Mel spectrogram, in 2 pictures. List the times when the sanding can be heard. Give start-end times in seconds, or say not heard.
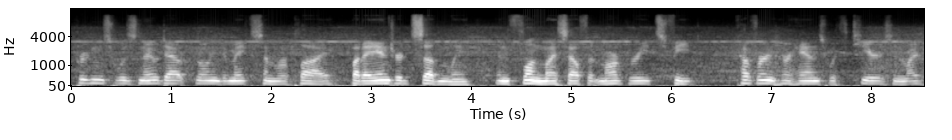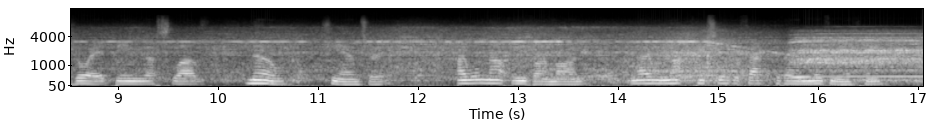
not heard.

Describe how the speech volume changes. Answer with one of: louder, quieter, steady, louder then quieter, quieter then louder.
quieter.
